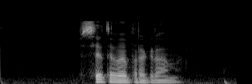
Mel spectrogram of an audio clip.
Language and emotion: Russian, neutral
